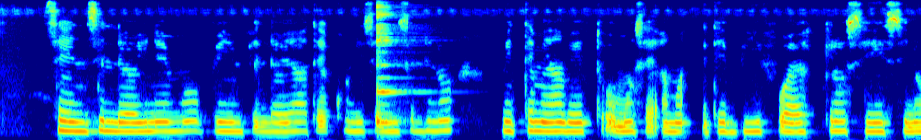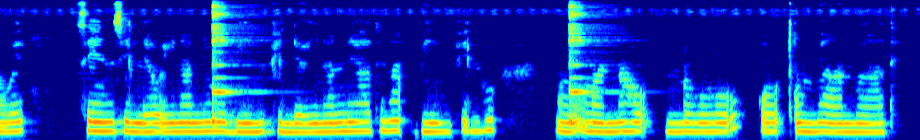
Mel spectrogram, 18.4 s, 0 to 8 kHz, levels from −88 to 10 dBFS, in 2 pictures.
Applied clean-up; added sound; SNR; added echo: none; Cowbell; 6 dB; none.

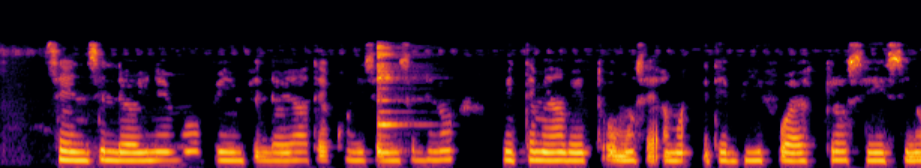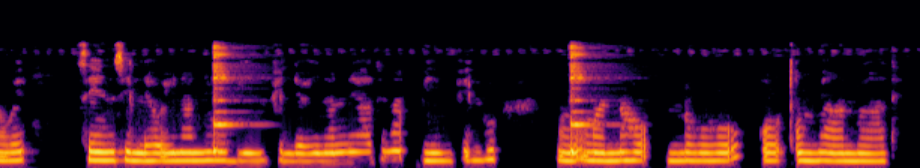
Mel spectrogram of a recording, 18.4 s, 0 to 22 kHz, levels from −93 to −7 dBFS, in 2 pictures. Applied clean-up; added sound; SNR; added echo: classical method Wiener filter.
